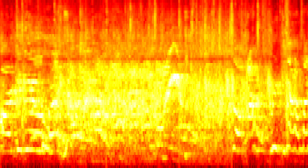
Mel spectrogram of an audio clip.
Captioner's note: audience clapping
